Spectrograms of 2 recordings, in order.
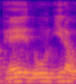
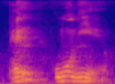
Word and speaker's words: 벤오니: 성경에서 우리가 베노니라고 써 있는데요, 이건 사실 뭐라고 읽냐면 벤오니예요.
